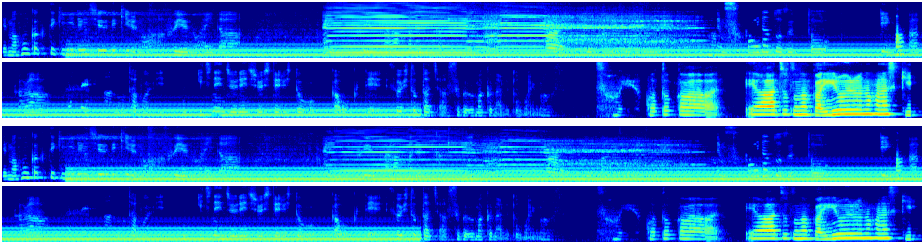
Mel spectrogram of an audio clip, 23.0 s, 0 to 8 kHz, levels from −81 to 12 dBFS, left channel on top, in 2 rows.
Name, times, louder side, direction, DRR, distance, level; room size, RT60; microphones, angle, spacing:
voice 1, 0.0-3.0 4.0-5.9 7.2-8.3 8.9-10.3 11.0-12.1 12.4-12.5 12.7-18.4, equal, ahead, 0.7 m, -41 dB
sound 1, 0.7-6.8, right 2 dB, 85° right, 2.4 m, -50 dB
sound 2, 0.8-16.7, right 4 dB, 60° right, 0.5 m, -33 dB
Bowed string instrument, 4.0-8.9, left 7 dB, 45° left, 0.7 m, -34 dB
voice 2, 18.9-19.2 19.6-20.5 20.8-22.9, left 6 dB, 85° left, 0.5 m, -23 dB
9.6 x 3.5 x 6.7 m
head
